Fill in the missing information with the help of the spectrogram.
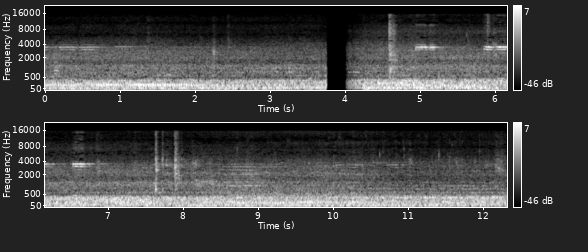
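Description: Ghughra deep-frying in a wide iron kadai of hot oil: a steady sizzle over a low street-traffic rumble, with a few sharp clinks of the perforated iron skimmer against the pan in the middle. The sound cuts out for a moment about four seconds in.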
